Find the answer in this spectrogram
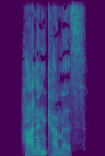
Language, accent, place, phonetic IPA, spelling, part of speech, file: German, Germany, Berlin, [ˈhaːnənˌkaməs], Hahnenkammes, noun, De-Hahnenkammes.ogg
- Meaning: genitive of Hahnenkamm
